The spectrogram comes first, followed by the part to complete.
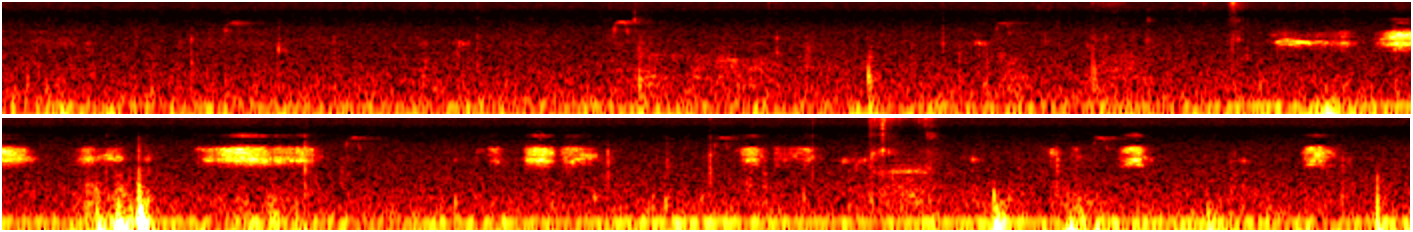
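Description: Near silence, then from about halfway a string of faint, short bird calls, with one soft low bump in the middle.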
